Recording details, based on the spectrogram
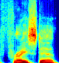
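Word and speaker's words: Freistadt: this opportunity to comment my name is freistat that's spelled f-r-e-i-s-t-a-d-t I reside in Helena and I'm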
